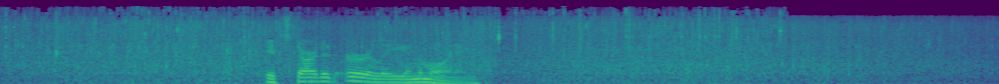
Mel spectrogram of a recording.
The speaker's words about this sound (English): All this trouble the day after Christmas is probably caused by the disastrous weather that has struck Summerfield. Not snow, not hail, not a tornado, but heavy, solid rain.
